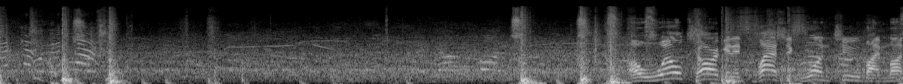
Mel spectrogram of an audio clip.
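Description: A large crowd murmurs in an arena.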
